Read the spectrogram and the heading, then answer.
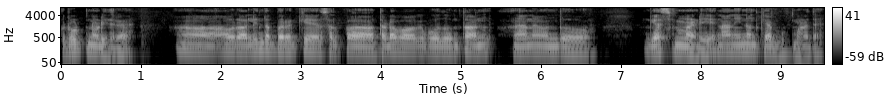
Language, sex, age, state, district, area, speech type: Kannada, male, 60+, Karnataka, Shimoga, rural, spontaneous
